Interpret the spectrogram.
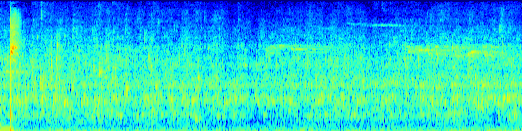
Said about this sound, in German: Und es kann sein, dass dieses Plätschern nun noch intensiver für dich wird.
